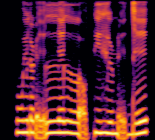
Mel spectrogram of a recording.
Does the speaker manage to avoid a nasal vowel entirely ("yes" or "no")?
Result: yes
